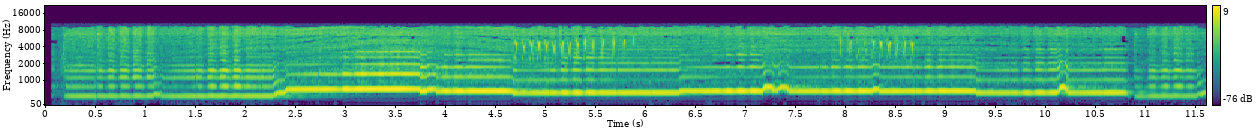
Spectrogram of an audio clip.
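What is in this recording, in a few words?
native american flute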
